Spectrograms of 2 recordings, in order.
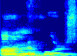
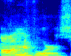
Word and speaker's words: omnivorous: word for me how how i know omnivores i'm divorced yeah omnivorous yes that's correct carly so as you see this a with two dots is the ah and then arm neverest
